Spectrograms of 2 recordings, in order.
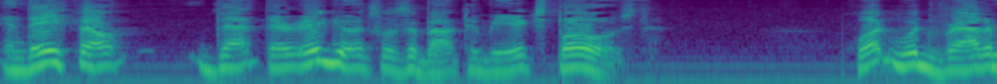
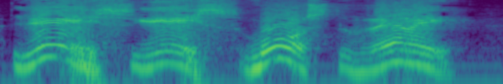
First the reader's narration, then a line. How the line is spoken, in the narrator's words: shouted Vladimir Brusiloff enthusiastically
